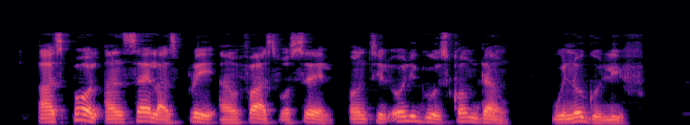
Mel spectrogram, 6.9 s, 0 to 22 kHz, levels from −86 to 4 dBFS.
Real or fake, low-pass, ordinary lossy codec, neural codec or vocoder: real; 7.2 kHz; AAC, 64 kbps; none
